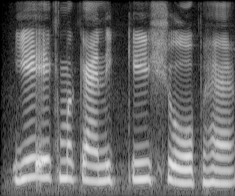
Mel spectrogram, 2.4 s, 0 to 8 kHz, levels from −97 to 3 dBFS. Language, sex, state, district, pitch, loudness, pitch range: Hindi, male, Punjab, Pathankot, 245 Hz, -14 LUFS, 215-270 Hz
